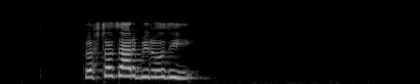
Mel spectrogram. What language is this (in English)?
Nepali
